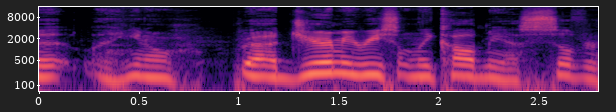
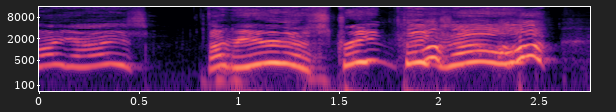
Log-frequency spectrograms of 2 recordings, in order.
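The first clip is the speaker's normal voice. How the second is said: voice going way up high and loud; 13 semitones higher, 8 dB louder than usual. Greeting the group in a joking put-on voice: Mickey Mouse voice. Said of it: "It's supposed to be Mickey Mouse".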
